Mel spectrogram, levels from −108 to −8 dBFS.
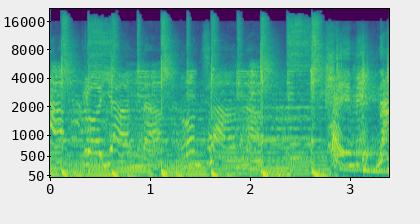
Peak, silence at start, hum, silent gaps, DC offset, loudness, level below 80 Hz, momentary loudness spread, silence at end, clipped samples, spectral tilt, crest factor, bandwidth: -2 dBFS; 0 s; none; none; under 0.1%; -17 LUFS; -26 dBFS; 3 LU; 0 s; under 0.1%; -3.5 dB/octave; 16 dB; over 20 kHz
